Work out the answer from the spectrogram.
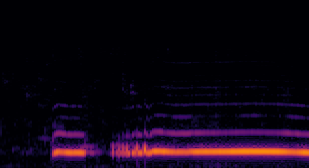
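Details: Barbary dove of the pelung kind starts with a short clear note, then a fast throbbing rolled coo that smooths into a long, steady, even tone held to the end.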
